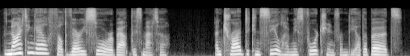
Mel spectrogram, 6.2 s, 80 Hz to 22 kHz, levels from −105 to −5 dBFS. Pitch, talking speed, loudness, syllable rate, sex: 220 Hz, 175 wpm, -18 LUFS, 5.5 syllables/s, female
